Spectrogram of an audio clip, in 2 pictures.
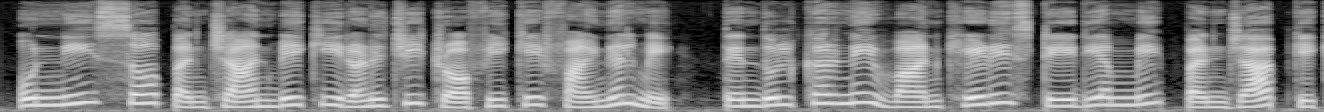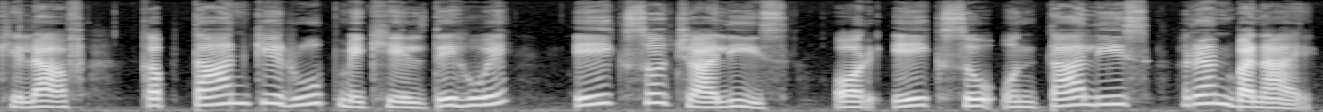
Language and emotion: Hindi, neutral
